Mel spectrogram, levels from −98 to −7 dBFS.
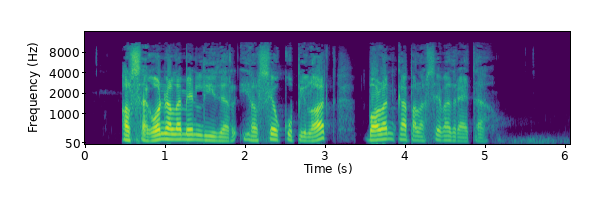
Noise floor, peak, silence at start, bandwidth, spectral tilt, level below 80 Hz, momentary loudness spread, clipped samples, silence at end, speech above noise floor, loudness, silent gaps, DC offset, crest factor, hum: -59 dBFS; -4 dBFS; 0.45 s; 11.5 kHz; -4 dB/octave; -66 dBFS; 13 LU; under 0.1%; 1.05 s; 37 dB; -22 LUFS; none; under 0.1%; 20 dB; none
